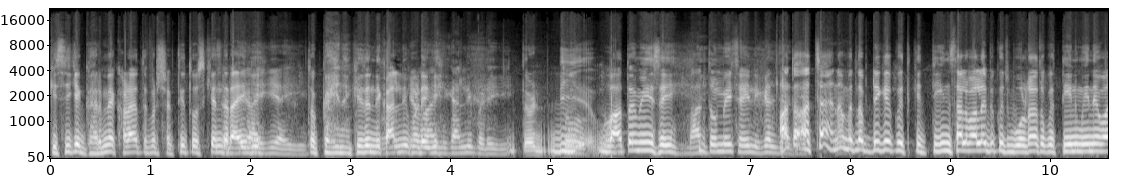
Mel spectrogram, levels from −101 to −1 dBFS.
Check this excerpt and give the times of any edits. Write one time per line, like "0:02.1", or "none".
none

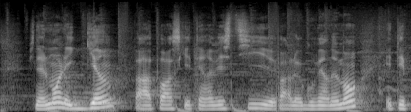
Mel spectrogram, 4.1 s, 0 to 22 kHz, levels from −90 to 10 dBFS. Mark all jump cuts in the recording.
0:02.8

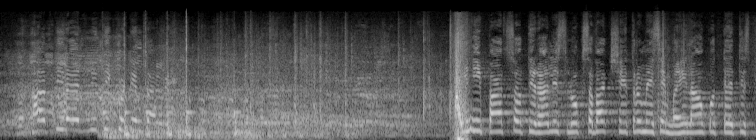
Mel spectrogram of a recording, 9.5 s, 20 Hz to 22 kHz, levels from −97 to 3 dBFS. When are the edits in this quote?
0:05.5

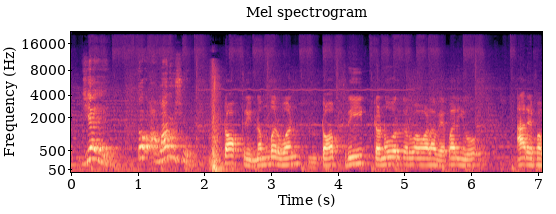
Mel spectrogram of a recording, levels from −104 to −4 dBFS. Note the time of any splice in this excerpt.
0:02.1

